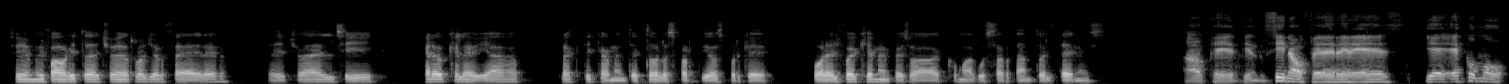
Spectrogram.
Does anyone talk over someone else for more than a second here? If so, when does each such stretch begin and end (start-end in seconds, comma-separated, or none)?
none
